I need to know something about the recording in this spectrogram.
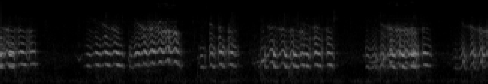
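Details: Chorus of mountain frogs in January rain on a mild, spring-like day, perhaps at spawning time. Rich, warbling croaks pour out in thick overlapping bouts lasting up to a second, broken by short silences.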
